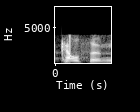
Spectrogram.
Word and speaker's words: Kelson: Kelson speaking. What can I get for you? – You say your name's Calcium? – Kelson, that's K-E-L-S-O-N.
